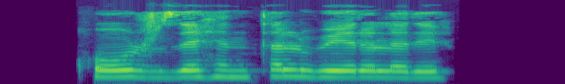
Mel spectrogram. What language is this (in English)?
Pashto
